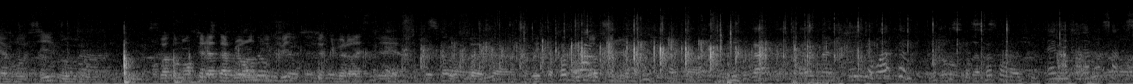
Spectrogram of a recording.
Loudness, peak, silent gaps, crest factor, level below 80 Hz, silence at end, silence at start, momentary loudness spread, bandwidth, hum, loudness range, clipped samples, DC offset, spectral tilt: -34 LUFS; -6 dBFS; none; 28 dB; -52 dBFS; 0 s; 0 s; 10 LU; over 20 kHz; none; 5 LU; under 0.1%; 0.8%; -4 dB/octave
